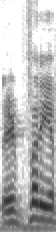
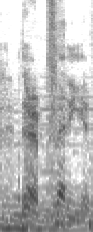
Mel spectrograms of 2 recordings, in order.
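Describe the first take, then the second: First: It is read in a plain voice. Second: It is read in a noir narrator voice.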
